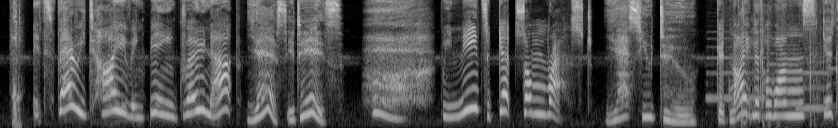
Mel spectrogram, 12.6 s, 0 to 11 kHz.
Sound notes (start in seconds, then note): 5.8 yawning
